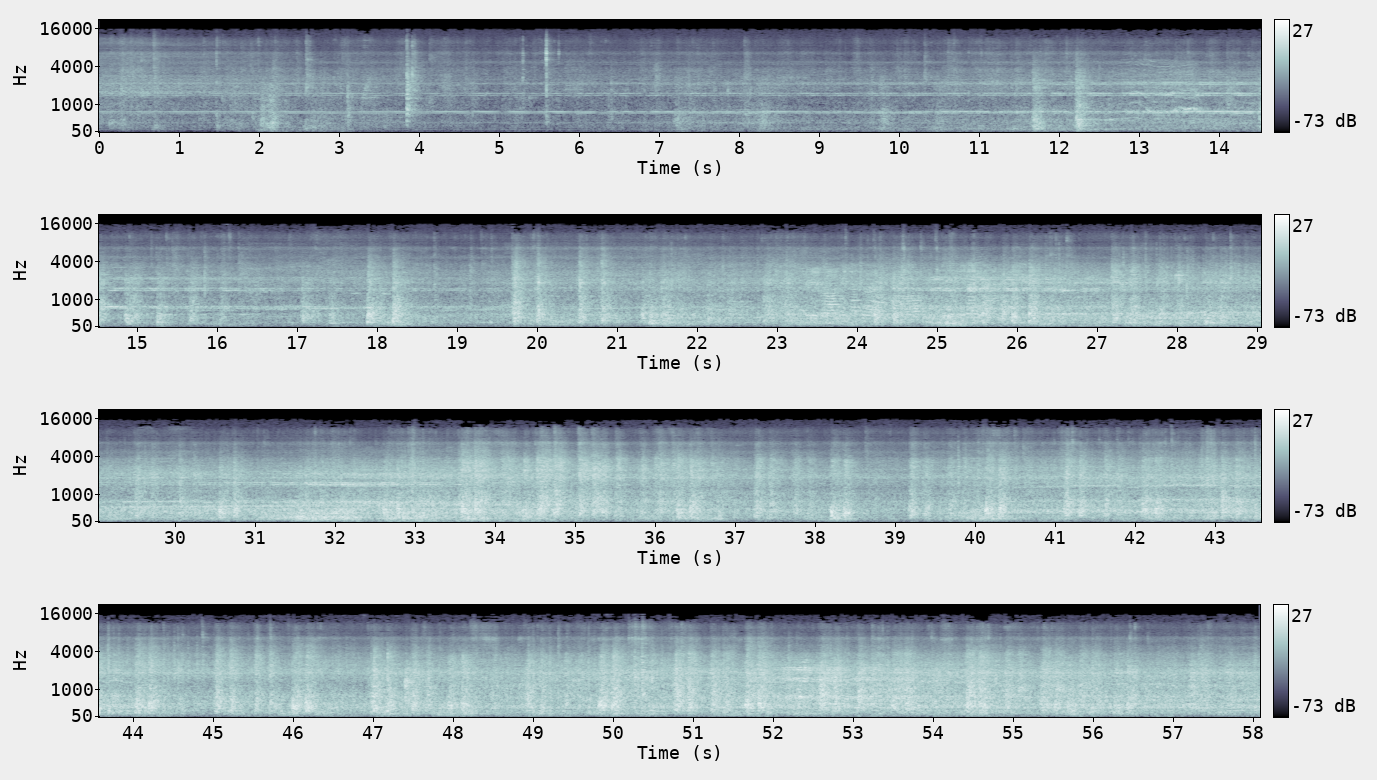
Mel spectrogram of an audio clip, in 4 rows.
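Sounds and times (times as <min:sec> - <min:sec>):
electric train rolling rumble: 0:00.0 - 0:58.0
wheels clacking over rail joints: 0:14.4 - 0:58.0.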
